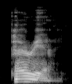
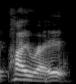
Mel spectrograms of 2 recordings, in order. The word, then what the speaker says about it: pyrite: I'm actually wearing one of my favorite labradorite stones with perrite. I I'm sorry, I can't. Yeah, it's okay. Pyrite. Yeah. Whatever. She's picking on me again, Mom. I'm not picking on you. You said you didn't know how to say it, so I told you how to say it.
